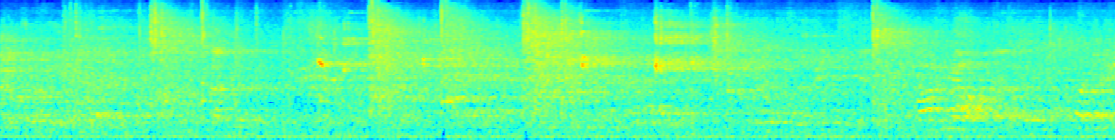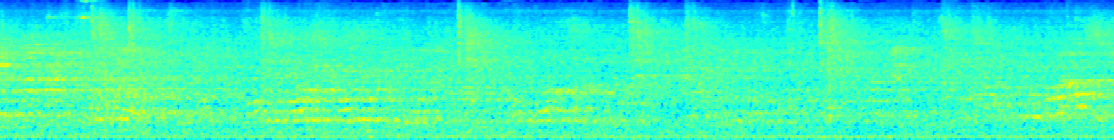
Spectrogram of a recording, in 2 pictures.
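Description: Distant voices murmur in a large hall.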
